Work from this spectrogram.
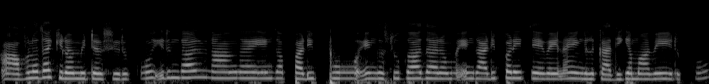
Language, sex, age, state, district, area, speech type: Tamil, female, 18-30, Tamil Nadu, Tiruchirappalli, rural, spontaneous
